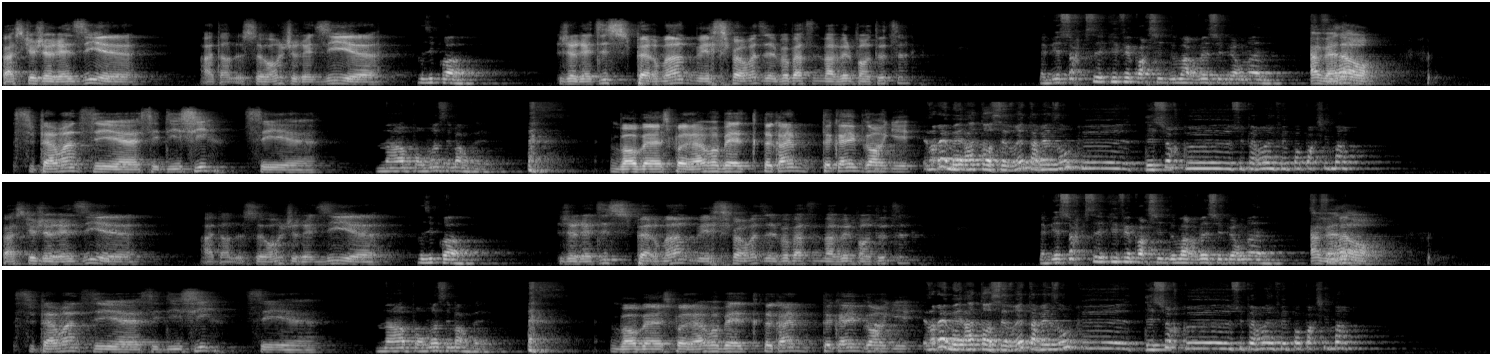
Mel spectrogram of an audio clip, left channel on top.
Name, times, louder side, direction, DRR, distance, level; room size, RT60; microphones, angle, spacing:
voice 1, 0.0-1.3 2.0-3.8 5.6-9.1 13.1-13.7 15.0-17.1 17.3-18.0 21.0-24.0, left 5 dB, 85° left, 9 dB, 0.8 m, -22 dB
voice 2, 4.2-4.6 10.4-12.7 13.2-13.5 18.6-19.7 20.1-20.4 24.1-28.3, right 1 dB, 30° right, 1 dB, 1.1 m, -22 dB
12.0 x 5.7 x 8.8 m, 0.97 s
head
